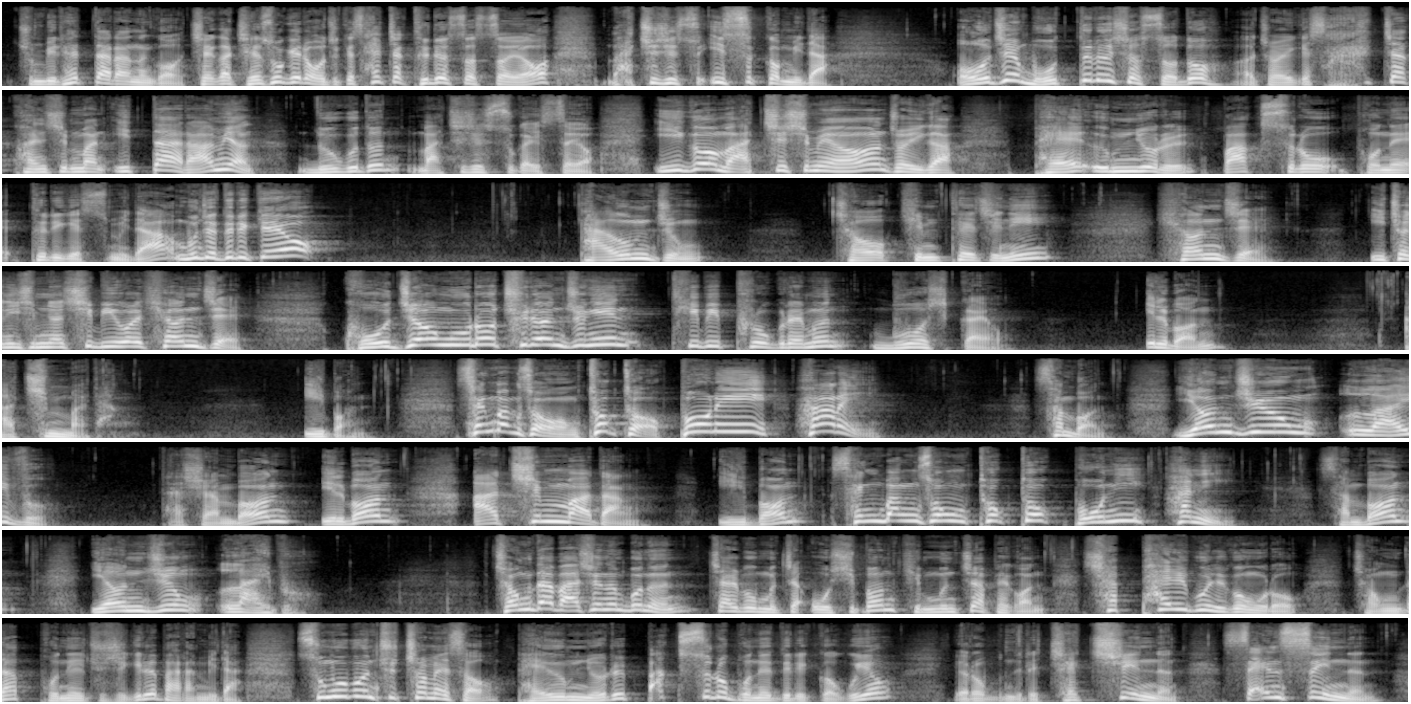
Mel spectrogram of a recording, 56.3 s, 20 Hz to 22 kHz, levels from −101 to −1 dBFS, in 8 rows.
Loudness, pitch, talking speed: -15 LUFS, 200 Hz, 255 characters per minute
